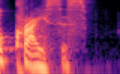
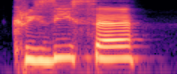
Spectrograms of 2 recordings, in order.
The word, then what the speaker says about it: crisis: Crisis, crisis, crisise. Serio. Nie. – No jest ponad 20 języków, wiesz, ja wiem, w całej Europie. No. – Crisis to jedyna poprawna wymowa.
